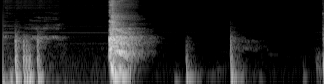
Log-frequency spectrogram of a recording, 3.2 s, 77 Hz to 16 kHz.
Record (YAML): cough_length: 3.2 s
cough_amplitude: 32768
cough_signal_mean_std_ratio: 0.29
survey_phase: beta (2021-08-13 to 2022-03-07)
age: 45-64
gender: Male
wearing_mask: 'No'
symptom_none: true
smoker_status: Never smoked
respiratory_condition_asthma: false
respiratory_condition_other: false
recruitment_source: REACT
submission_delay: 2 days
covid_test_result: Negative
covid_test_method: RT-qPCR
